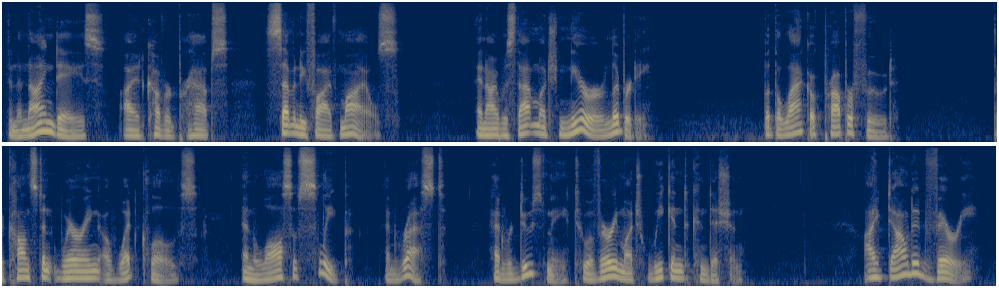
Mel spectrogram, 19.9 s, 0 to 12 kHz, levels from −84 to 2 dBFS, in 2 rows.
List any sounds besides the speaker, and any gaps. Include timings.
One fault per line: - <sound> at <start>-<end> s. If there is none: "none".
none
